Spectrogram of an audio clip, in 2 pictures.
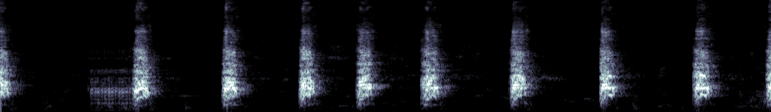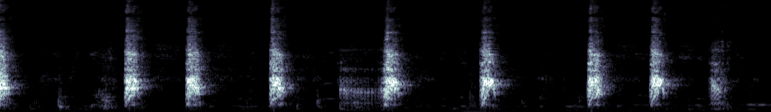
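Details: Household dog barking insistently while people sit at the table; a long run of about twenty loud, sharp barks, roughly one every three quarters of a second, with brief pauses.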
